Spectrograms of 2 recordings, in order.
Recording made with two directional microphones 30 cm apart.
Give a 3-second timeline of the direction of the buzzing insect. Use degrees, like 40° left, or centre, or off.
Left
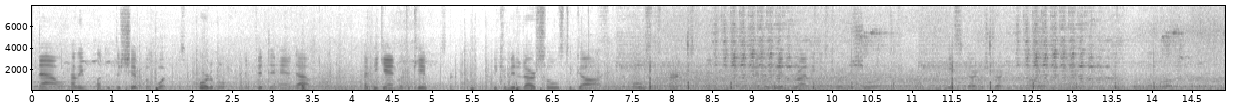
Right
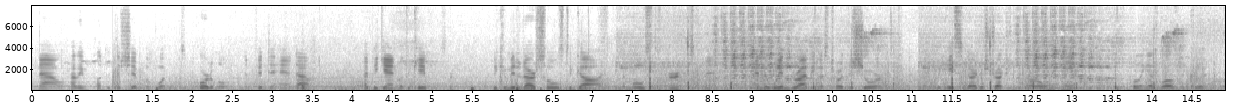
50° left, centre, 10° left, 40° left, 50° left.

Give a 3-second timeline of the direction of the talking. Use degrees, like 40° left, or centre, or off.
30° left, 10° left, 20° right, 40° right, 50° right.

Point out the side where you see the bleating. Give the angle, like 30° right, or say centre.
10° right.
